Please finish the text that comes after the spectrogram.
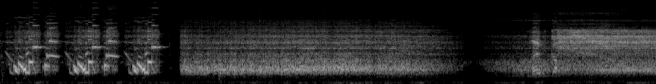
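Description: A Buzz Lightyear action figure plays its electronic flying sound effects: a few short chirping bursts followed by a long, hissy whooshing tone that dips briefly and then resumes, small and tinny from the toy speaker.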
